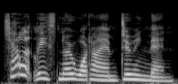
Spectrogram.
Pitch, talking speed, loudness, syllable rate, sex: 225 Hz, 335 wpm, -16 LUFS, 5.9 syllables/s, female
